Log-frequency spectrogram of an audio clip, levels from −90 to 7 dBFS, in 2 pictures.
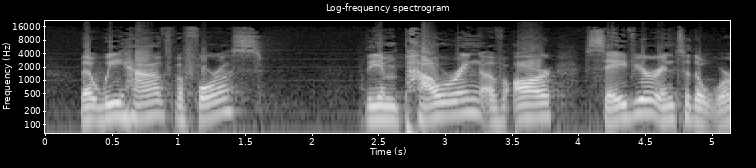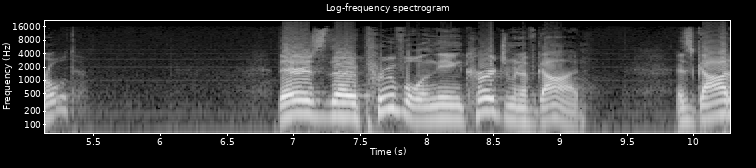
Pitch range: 90-150 Hz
